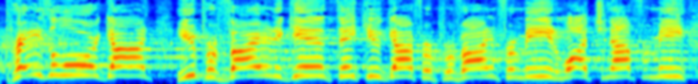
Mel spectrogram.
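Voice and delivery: high-pitched, thankful mock cry; imitated jubilant praise. Lady thanks God for the groceries, imitated jubilant praise. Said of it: "And she's like".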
